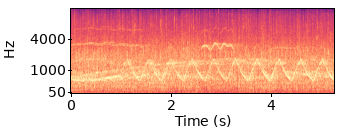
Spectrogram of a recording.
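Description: A police van siren switches to a fast yelp.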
